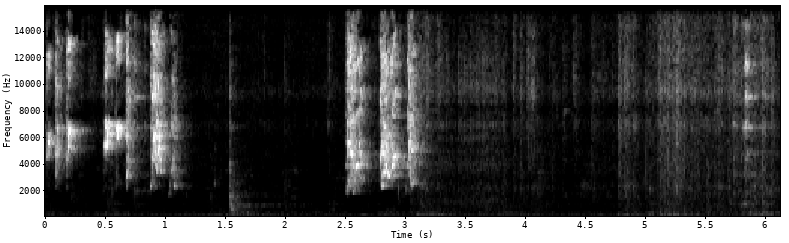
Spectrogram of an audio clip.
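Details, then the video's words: White lovebird, part of a matching pair, heard in the morning giving rapid bursts of shrill, scratchy chirps in quick clusters, several in the first second, another cluster at two and a half seconds, then quieter. "White LoveBird Chirping Sounds"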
